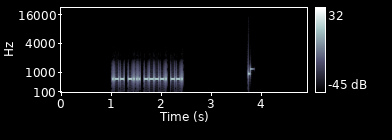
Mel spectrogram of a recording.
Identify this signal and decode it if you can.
Morse code, heard as a keyed tone, about 44 wpm, 700 Hz. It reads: WB9G
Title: Call Signs - 45wpm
